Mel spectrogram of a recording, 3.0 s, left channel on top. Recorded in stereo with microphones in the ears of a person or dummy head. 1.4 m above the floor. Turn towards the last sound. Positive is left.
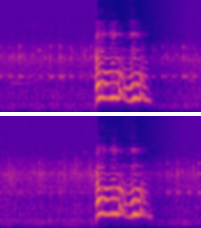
turn(degrees=60)  # may be behind; listen again after turning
